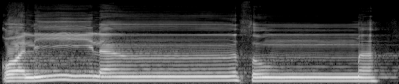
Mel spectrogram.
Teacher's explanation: jadi dibaca dengung dan disamarkan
